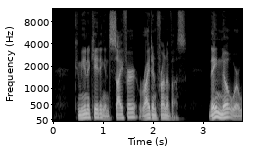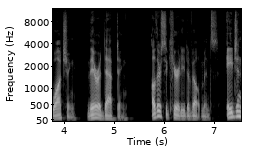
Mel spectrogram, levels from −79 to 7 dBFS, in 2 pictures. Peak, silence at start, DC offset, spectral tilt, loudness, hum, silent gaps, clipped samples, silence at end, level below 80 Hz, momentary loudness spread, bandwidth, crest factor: -4 dBFS; 0.5 s; under 0.1%; -6 dB/octave; -23 LUFS; none; 5.58-5.72 s, 7.12-7.22 s; under 0.1%; 0 s; -54 dBFS; 18 LU; 12 kHz; 18 dB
